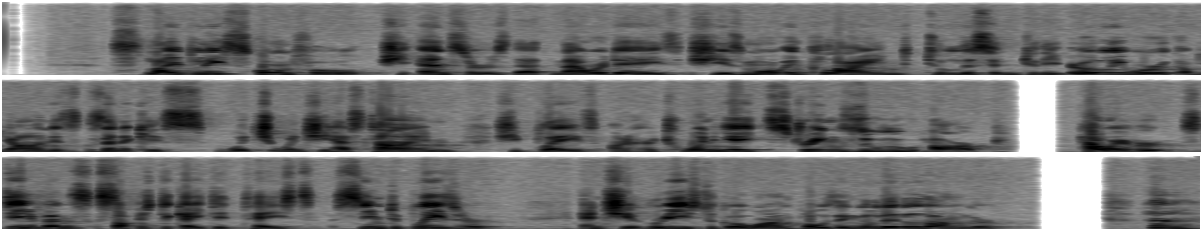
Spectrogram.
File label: slightly scornful; New Voices New Visions 1994; Interactive Cartoon Strip!; Zika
